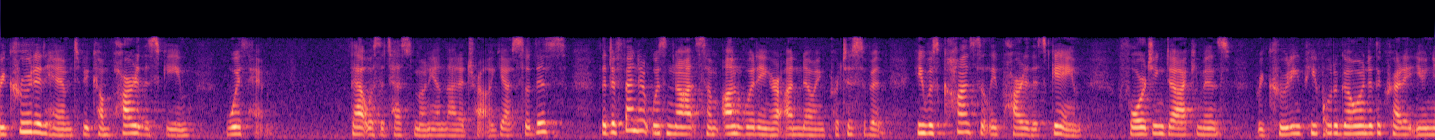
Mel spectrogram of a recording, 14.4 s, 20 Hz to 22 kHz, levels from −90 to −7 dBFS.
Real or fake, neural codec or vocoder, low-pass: fake; vocoder, 22.05 kHz, 80 mel bands, WaveNeXt; 7.2 kHz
